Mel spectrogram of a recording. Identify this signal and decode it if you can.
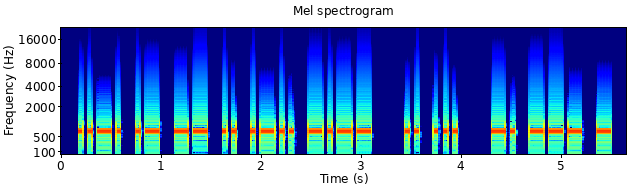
Morse code, heard as a keyed tone, about 25 wpm, 700 Hz. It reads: FAMILY IS NOT
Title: Sentences from Top 1000 Words - Review Part 6 - 25wpm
